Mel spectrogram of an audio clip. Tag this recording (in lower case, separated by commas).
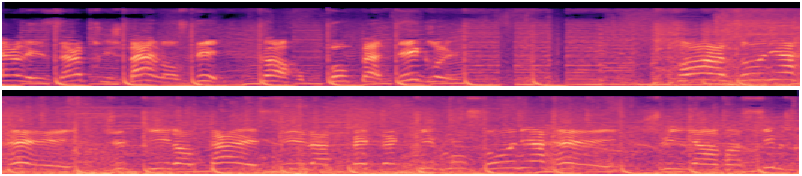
music, musical instrument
